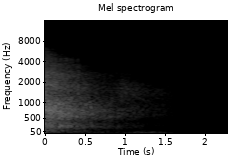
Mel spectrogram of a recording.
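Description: The long echoing tail of a loud boom, a gunshot-like sound effect that ends the rap track, dying away to silence about a second in.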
